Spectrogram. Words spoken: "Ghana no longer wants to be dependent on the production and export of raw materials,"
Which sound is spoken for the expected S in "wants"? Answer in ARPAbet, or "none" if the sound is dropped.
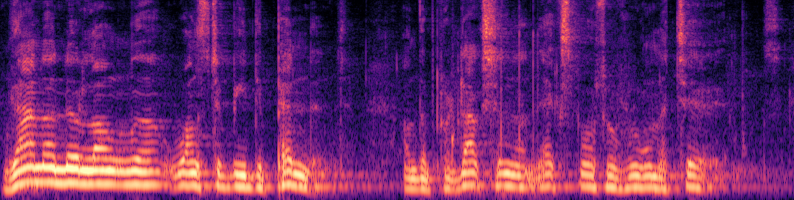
S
